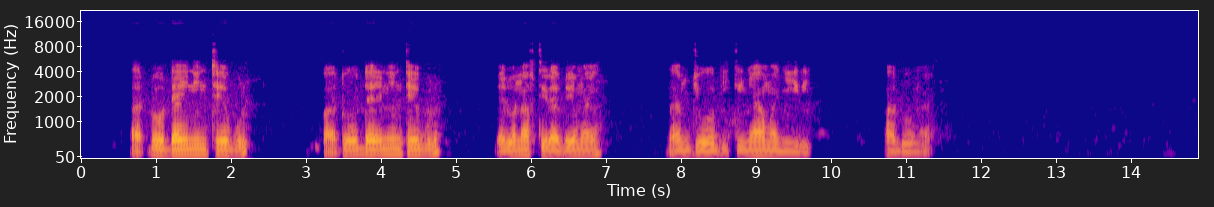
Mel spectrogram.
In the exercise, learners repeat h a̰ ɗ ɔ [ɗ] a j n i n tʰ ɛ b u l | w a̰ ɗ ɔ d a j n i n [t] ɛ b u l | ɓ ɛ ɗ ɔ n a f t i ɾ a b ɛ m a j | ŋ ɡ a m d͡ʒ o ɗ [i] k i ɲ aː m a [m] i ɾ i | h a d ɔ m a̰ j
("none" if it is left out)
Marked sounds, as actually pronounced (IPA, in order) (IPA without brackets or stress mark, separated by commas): d, t, i, ɲ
